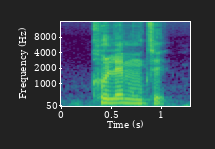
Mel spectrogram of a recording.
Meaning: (verb) past participle of monter; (adjective) hung
- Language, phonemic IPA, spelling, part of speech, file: French, /mɔ̃.te/, monté, verb / adjective, LL-Q150 (fra)-monté.wav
